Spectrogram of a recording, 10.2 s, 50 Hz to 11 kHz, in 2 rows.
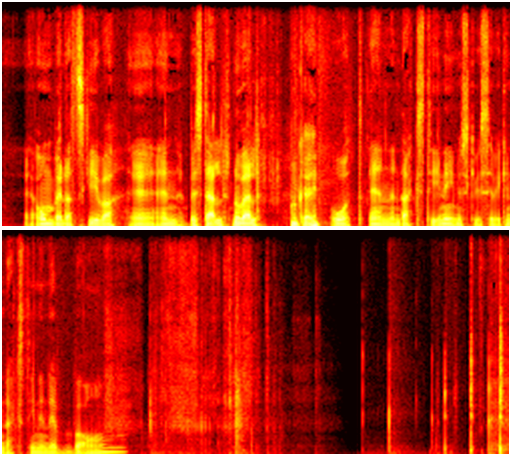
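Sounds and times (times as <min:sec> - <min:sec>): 
speech: 0:00.2 - 0:06.4
paper pages being flipped: 0:02.4 - 0:03.0, 0:06.1 - 0:08.3
paper rustling: 0:02.4 - 0:03.1, 0:06.1 - 0:08.4.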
